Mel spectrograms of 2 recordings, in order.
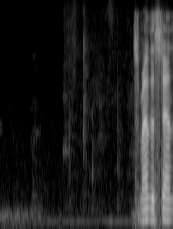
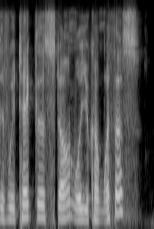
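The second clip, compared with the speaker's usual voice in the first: usual speaking voice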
